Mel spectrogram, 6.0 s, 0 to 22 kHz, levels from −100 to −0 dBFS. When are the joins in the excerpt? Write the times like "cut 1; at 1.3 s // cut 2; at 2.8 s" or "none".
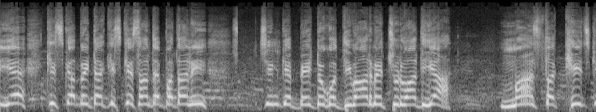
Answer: cut 1; at 2.2 s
